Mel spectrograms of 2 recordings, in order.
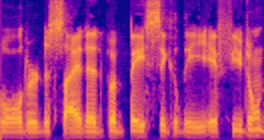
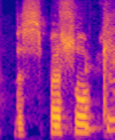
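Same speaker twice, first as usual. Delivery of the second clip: put-on very high-pitched, utterly baffled disbelief; 10 semitones higher than usual. Retelling own past reaction to a question: retelling own baffled line. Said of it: "this really specific voice that you're just, like, baffled".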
